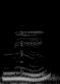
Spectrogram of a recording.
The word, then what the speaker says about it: knee: अहमद्स नी got injured, अहमद्स नी, इसमें KNEE, नी जो word है वो यहाँ पर इसमें साइलेंट वर्ड यूज़ हो रहा है, के।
